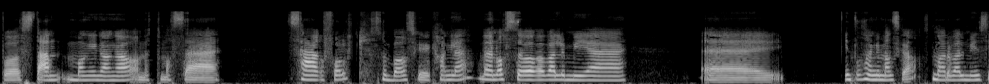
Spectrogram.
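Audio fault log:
Throughout, HE-AAC compression: the speech sounds heavily processed, with s sounds turning gritty and lispy and the treble synthetic, stopping near 12.3 kHz. This is likely HE-AAC at a low bitrate, around 16 kbps, rebuilding the upper band from copied lower harmonics.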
